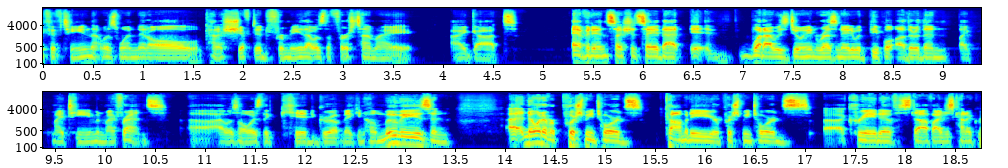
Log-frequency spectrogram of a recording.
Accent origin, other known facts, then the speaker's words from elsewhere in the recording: Atlanta, Georgia, United States; I'm from Atlanta, Georgia, originally born and mostly raised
